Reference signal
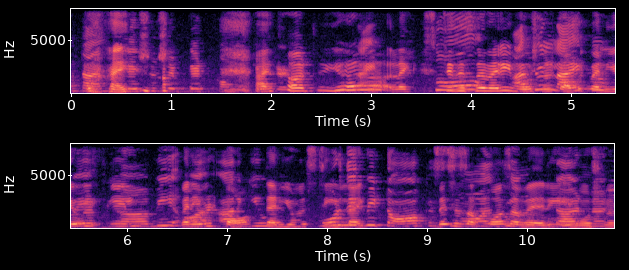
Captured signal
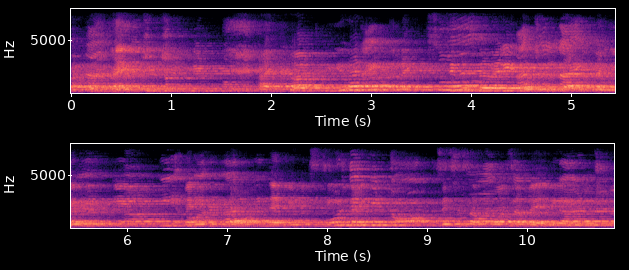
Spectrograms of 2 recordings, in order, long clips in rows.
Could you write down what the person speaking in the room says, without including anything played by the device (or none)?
none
